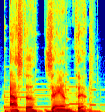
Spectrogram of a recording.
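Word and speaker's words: astaxanthin: A taxacenthin, pronounced aa xanthin.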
